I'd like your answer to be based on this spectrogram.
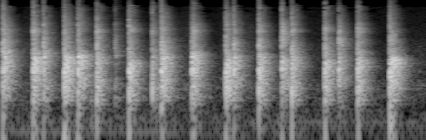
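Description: A congregation claps together in acclaim during a French-language church service, about a dozen sharp, loud, irregular handclap bursts with no voices.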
